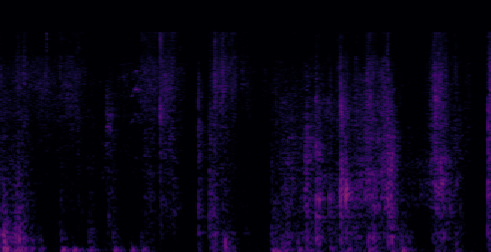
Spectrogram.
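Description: Faint rustling of a clear plastic stamp-set envelope as a stamp carrier sheet with a foam square is slid back into it, in a few soft, scattered scrapes.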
